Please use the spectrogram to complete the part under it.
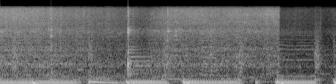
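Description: Pork and a generous amount of tomato sizzle loudly in a pan for kinamatisang baboy, with a spatula scraping and stirring through the hissing in repeated strokes, close and steady with no talking.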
